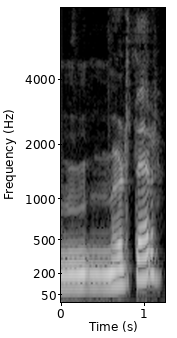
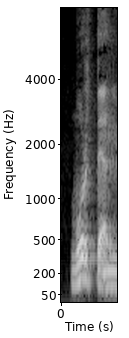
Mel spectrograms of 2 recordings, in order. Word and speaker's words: Murter: there's an island called Murter, maybe? – Murter. – You are Murter. So, but it's spelled, but it's spelled M-U-R-T-E-R. It's very, very close to M-U-R-D-E-R.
